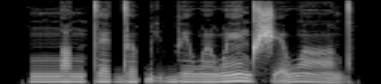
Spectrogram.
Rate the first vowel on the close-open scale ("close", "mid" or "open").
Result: open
